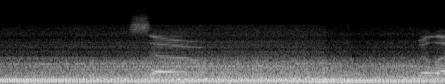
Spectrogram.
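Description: A 2006 Chevy 2500HD's LBZ Duramax 6.6-litre V8 turbodiesel running steadily under way, a low drone heard inside the cab.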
